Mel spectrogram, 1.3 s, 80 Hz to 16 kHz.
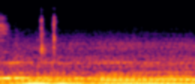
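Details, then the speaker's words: Toyota Sienna 3.3 with no forward engagement at first; engine drones at high steady revs and only starts moving at about 4,000 rpm. A burnt-out transmission is suspected; it engages better once warm. "I think this transmission's smoked and it's just burnt up to nothing yeah it's taking there we go 4,000 RPM now we're rolling"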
